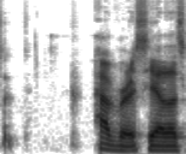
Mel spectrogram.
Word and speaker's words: Avarice: How do you pronounce it? Avarice, yeah, that's correct.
